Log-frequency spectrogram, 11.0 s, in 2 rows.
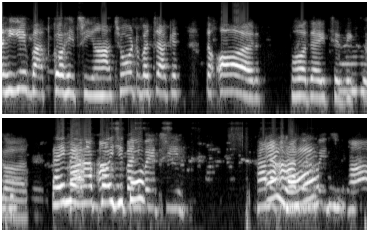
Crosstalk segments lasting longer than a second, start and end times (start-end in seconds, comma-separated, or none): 5.1-6.9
